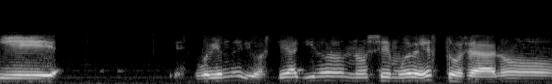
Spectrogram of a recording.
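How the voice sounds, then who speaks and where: A man's normal speaking voice, fairly high in pitch, at a fairly slow pace. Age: 20s. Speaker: fly rod seller. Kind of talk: casual interview. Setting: phone call.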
